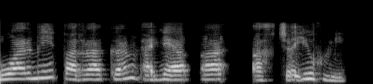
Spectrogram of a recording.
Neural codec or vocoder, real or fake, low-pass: codec, 24 kHz, 0.9 kbps, WavTokenizer, medium music audio release; fake; 7.2 kHz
